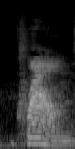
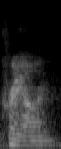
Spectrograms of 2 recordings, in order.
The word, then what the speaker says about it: crayon: and I used to say crowns Crowns, when I was a kid. which is not right. I think I've decided I'm cool with crayon.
